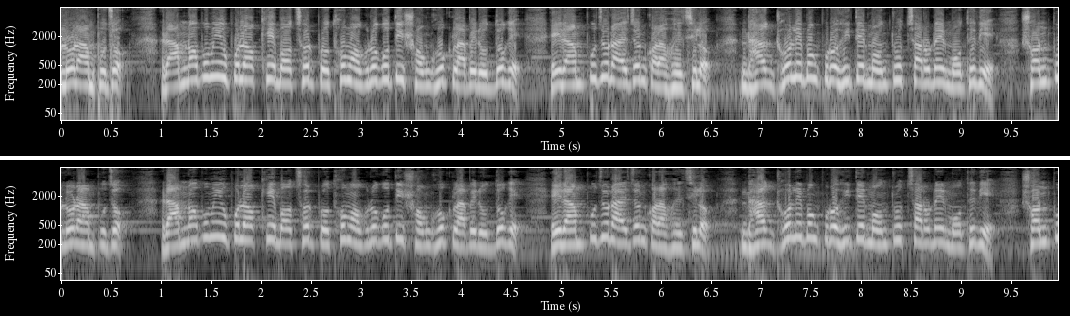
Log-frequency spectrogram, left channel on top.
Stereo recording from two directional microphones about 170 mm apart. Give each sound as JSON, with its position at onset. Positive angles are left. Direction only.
{"t": 0.1, "sound": "speech", "side_deg": 60}
{"t": 0.9, "sound": "speech", "side_deg": 30}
